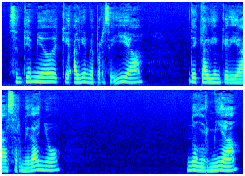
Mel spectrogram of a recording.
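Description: In a personal storytelling monologue, a young woman with a lowish, dark voice shares her own story candidly and earnestly, repeating words for emphasis.

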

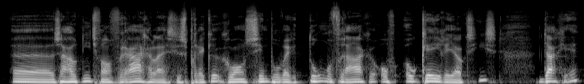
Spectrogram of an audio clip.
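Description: A man's voice: mid-range voice, fairly even intonation, normal speed, dark tone. A man co-hosting a podcast, chatting casually in a dry, matter-of-fact, teasing way. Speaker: podcast co-host. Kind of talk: casual chat.

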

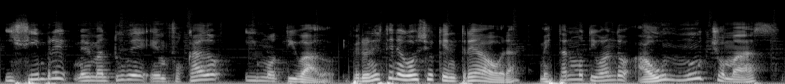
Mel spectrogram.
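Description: A man's voice: fairly high pitch, mellow, muffled recording. A man with a Latin American Spanish accent and a stuffy, congested nose from a cold, hosting a podcast in a casual motivational monologue, speaking directly to listeners. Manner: conversational, addresses listeners directly. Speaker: podcast host.

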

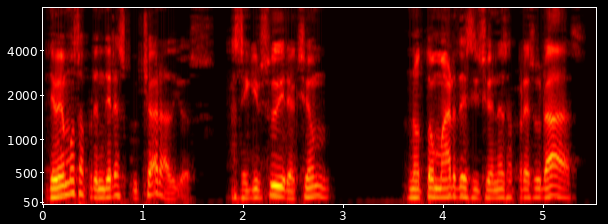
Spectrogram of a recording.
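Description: A man's voice: medium pitch, moderate pace, darkish tone, no room sound, studio quality. A male preacher giving a sermon in a conversational way, speaking straight to his listeners and acting out small everyday scenes. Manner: addresses listeners directly and formally.

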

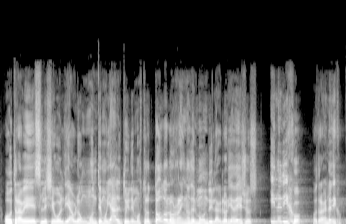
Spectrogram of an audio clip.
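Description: A male pastor with a high-pitched voice preaches with emphasis, often putting rhetorical questions to his listeners. His words ring out with a long reverb, as if he were in a large hall. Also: animated, a little fast, darkish tone. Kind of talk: sermon.

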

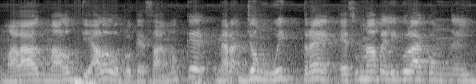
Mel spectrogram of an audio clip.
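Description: A young man, co-hosting a casual podcast, talking in animated, rambling bursts full of restarts. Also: sits high, moderate pace. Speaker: podcast co-host. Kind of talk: casual chat. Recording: echoey room with faint noise.

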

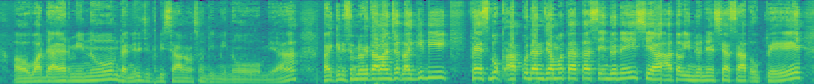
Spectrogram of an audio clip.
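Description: Male radio host, mid-pitched, chatty and casual, checking for agreement, some background noise. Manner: chatty, frequently seeks agreement with 'ya'. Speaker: radio health show host. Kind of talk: casual talk-show hosting.

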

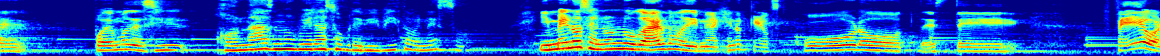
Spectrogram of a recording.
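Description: A woman preacher giving a conversational sermon, reading scripture aloud and asking rhetorical questions. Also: on the high side. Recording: reverberant hall with faint music. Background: faint instrumental music.

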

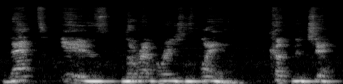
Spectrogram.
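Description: A man's voice: a little high, a little slow, a little mellow. A man hosting a live-stream podcast, ranting emphatically and repeating slogans with a mocking edge. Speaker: podcast host. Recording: roomy sound from a distant mic.

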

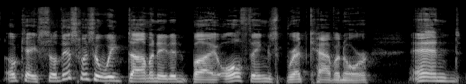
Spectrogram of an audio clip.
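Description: A man hosting a casual political podcast, with a bright, forceful tone. He talks in an animated, ranting way, laughing between points. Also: mid-range voice, normal speed. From California. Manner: animated, ranting, chuckles often. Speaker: podcast host. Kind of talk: casual political debate chat.

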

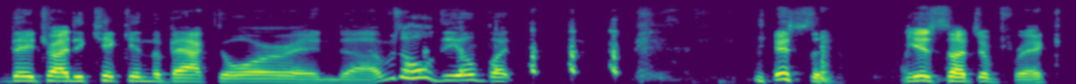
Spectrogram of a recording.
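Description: A man's voice: fairly high pitch, sing-song, unhurried, dry recording, studio quality. A man co-hosting a casual podcast, swearing freely and acting out quotes as he tells stories. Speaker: podcast co-host.

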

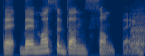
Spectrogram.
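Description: A woman's voice: deep voice, sing-song, normal speed, no echo. A woman hosting a casual podcast, chatting about a film and filling her talk with "like". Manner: chatty, heavy use of "like". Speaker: podcast host. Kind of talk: casual film review chat.

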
